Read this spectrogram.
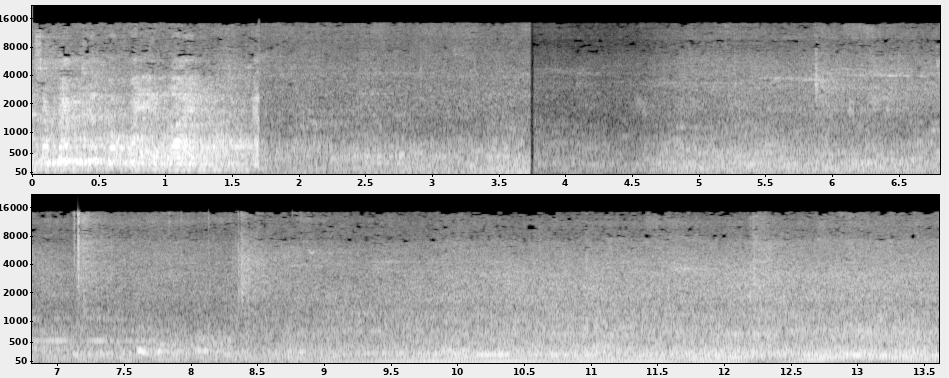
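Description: Voices murmur in a large echoing hall.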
